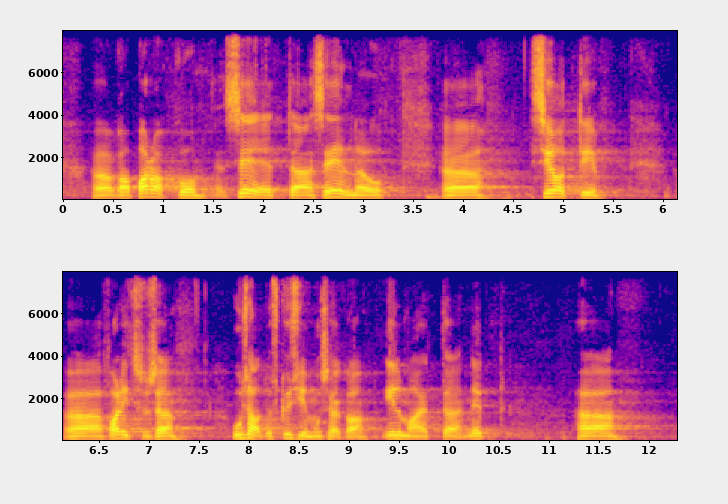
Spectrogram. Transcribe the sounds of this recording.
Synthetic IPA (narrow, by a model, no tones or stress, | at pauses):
kɑpɑɾɑkːuse̞ːet̪ːˑseeːlnəw | se̞o̞t̪ːi | vɑlʲit̪suse̞ | usɑld̪̥uskysʲimuse̞ɡ̥ɑilmɑe̞t̪ːˑne̞ːd̪̥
